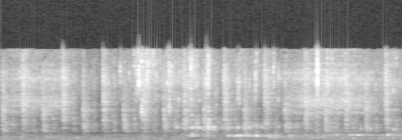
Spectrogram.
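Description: Coffee pouring from a glass French press into a mug, a faint trickle of liquid.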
